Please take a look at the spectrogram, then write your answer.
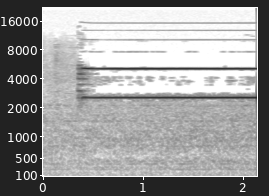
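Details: New Ender 3 3D printer, first power-up: continuous high-pitched alarm beep and stuck on boot screen, possibly caused by a shorted hot-end thermistor.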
